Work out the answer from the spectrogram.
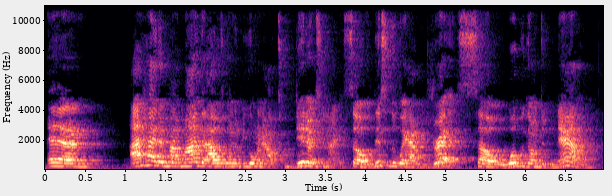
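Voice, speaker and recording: A young woman vlogger telling a story to camera in a casual, animated, sassy way. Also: a little high, brisk, far from the mic. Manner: animated, expressive, sassy asides. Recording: echoey room, voice away from mic.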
